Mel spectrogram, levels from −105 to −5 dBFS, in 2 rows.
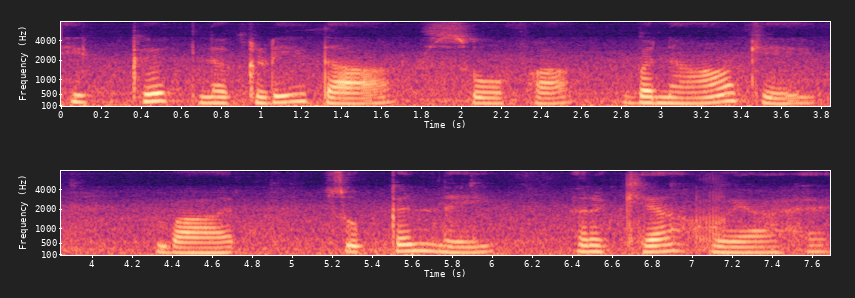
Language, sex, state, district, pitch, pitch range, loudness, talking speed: Punjabi, female, Punjab, Pathankot, 205 Hz, 190-220 Hz, -17 LUFS, 95 wpm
